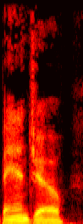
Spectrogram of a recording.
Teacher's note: the word banjo is a stressed syllable followed by an unstressed syllable. That's a trochee.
